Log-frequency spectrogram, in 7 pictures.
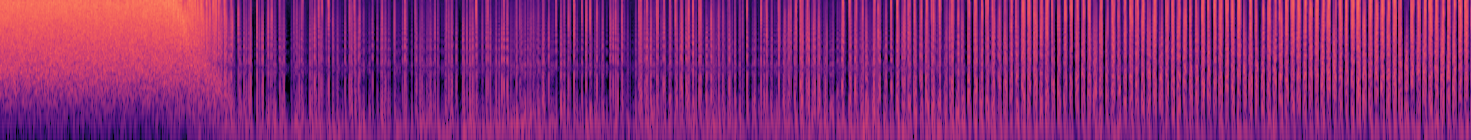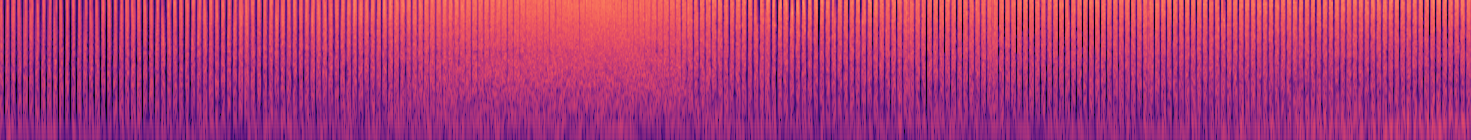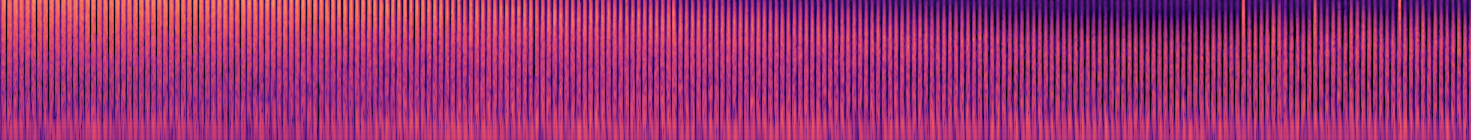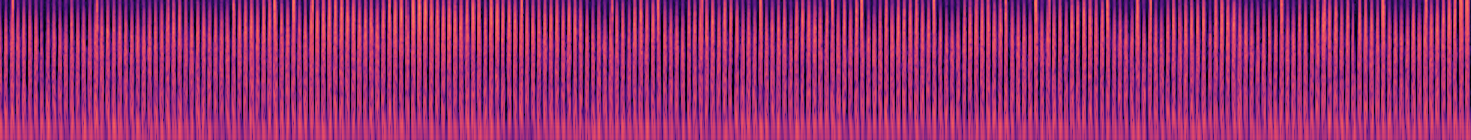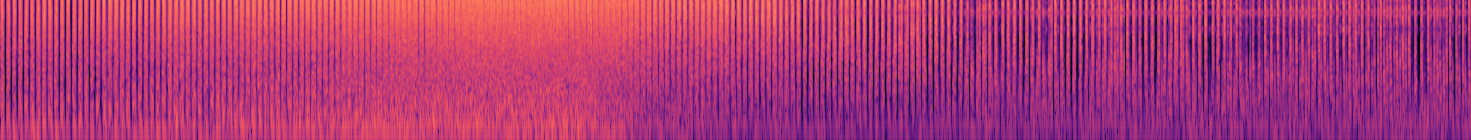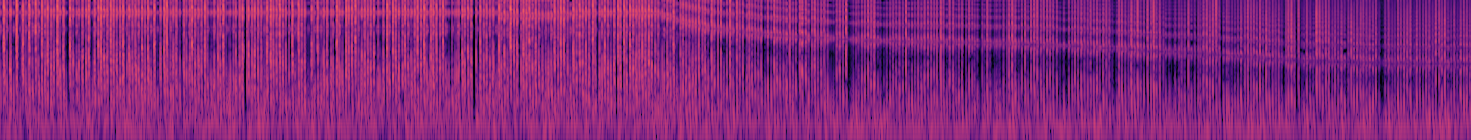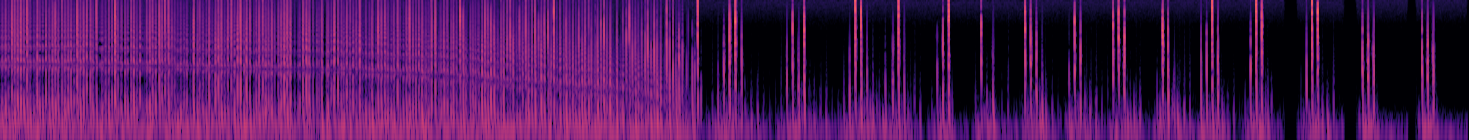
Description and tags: Made with modular synth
